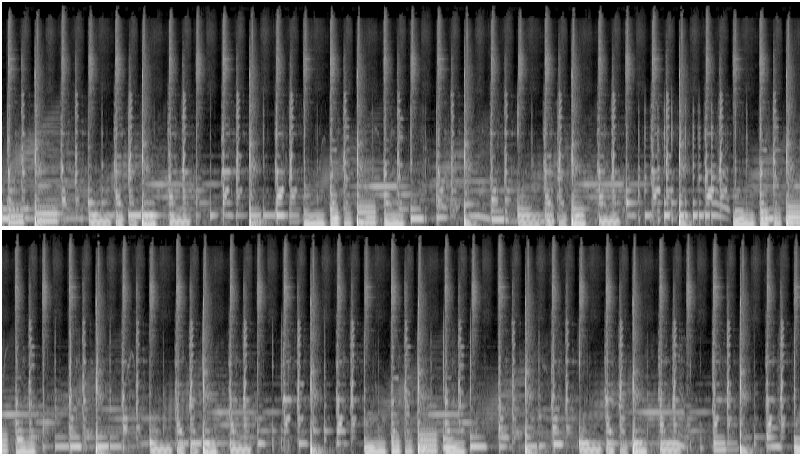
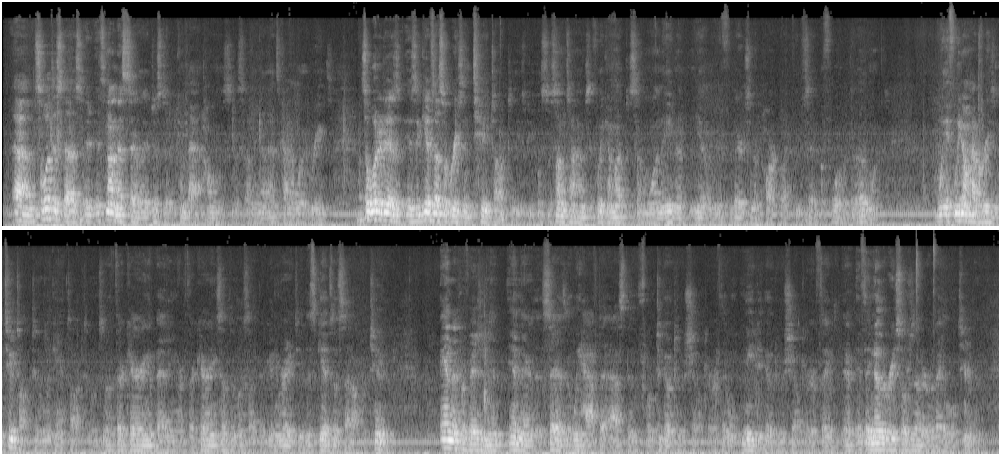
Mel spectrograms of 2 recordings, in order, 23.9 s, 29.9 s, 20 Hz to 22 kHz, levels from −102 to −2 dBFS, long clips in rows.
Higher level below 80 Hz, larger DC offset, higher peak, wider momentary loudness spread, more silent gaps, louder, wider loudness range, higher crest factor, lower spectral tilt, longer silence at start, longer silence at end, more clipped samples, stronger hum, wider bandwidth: about the same, -32 dBFS vs -36 dBFS; neither; about the same, -2 dBFS vs -2 dBFS; second, 9 LU vs 16 LU; neither; second, -27 LUFS vs -21 LUFS; second, 2 LU vs 10 LU; first, 24 dB vs 18 dB; second, -5.5 dB/octave vs -7 dB/octave; about the same, 0 s vs 0 s; about the same, 0 s vs 0 s; neither; neither; about the same, over 20 kHz vs 19 kHz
